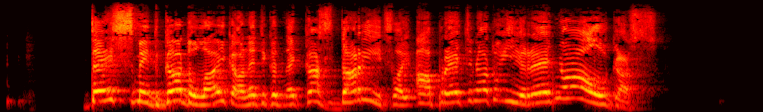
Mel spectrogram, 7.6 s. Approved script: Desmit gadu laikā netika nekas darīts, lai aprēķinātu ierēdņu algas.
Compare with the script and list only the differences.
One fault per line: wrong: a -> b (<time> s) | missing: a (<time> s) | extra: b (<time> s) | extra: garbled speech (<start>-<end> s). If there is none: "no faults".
no faults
